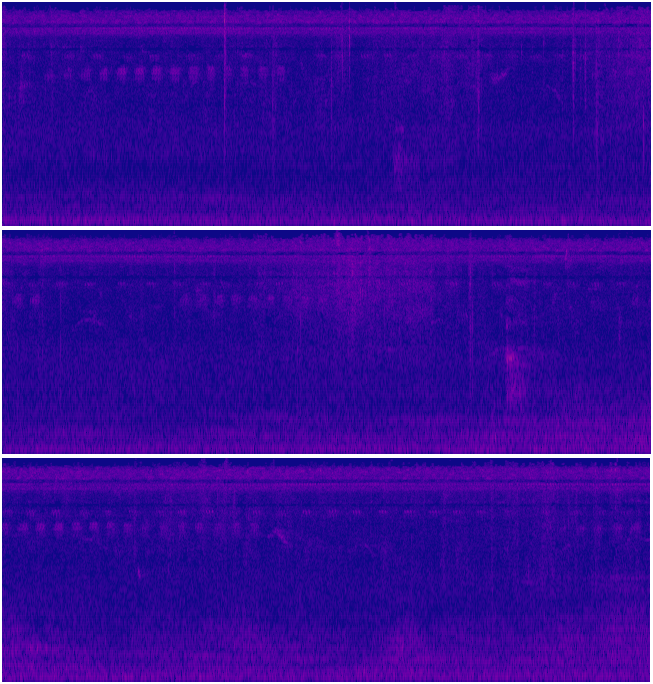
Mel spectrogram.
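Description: Insects chirring steadily, with a short pulsing trill in the first few seconds. Over it, leaves and bean vines rustle as they are handled, louder in the second half, along with a few light snips of hand pruning shears.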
